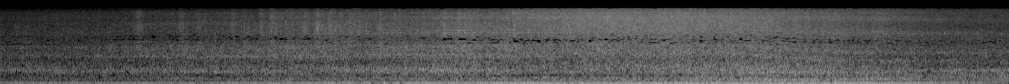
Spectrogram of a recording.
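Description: A Lada Riva estate car driving through a shallow ford: its engine running under the hiss of water thrown up by the tyres. The sound builds to its loudest a little past midway as the car passes, then fades as it pulls away.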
